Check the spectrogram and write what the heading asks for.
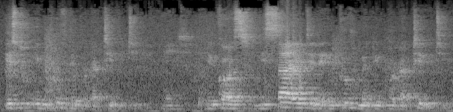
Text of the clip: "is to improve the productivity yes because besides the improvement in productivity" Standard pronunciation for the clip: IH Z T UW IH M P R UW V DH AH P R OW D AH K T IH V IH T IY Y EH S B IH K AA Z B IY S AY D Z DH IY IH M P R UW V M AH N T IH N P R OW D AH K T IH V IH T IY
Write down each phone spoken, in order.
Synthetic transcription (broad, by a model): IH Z T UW IH M P R UW V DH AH P R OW D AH K T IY V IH T IY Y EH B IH K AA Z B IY S AY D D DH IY IH M P R UW V M AH N T IH N P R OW D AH K T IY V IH T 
